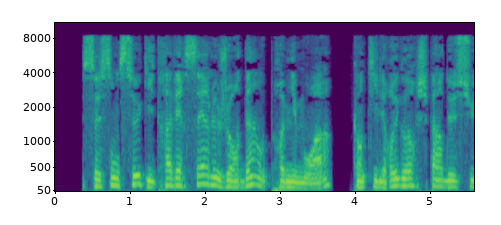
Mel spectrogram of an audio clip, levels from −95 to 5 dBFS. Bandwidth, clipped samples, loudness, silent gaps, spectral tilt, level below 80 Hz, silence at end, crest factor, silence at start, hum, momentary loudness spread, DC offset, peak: 8.8 kHz; under 0.1%; -16 LUFS; 3.71-3.93 s; -4.5 dB/octave; -38 dBFS; 0 s; 14 dB; 0.35 s; none; 5 LU; under 0.1%; -2 dBFS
